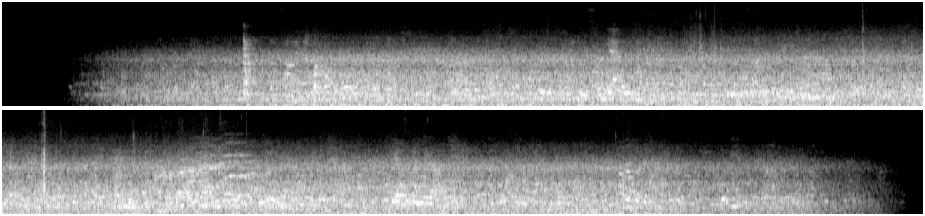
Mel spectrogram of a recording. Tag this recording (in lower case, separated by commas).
rail transport, train, vehicle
